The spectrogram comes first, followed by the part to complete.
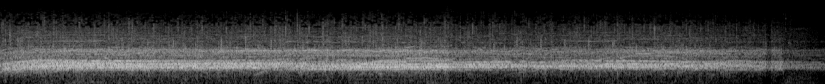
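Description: Recorded crowd applause with some cheering, played as a sound effect to welcome a guest; it runs steadily and fades out near the end.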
